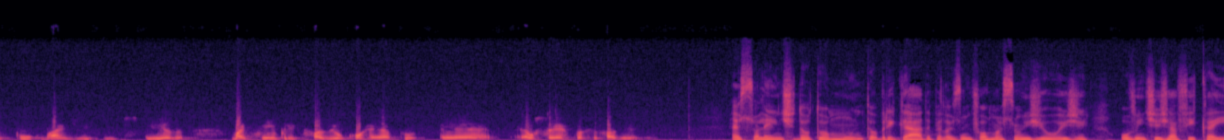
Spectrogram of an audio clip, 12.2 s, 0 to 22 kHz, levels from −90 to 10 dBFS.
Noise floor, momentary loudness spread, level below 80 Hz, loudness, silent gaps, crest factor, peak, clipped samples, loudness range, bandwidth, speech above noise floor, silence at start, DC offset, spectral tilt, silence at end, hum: -51 dBFS; 10 LU; -46 dBFS; -27 LUFS; none; 18 dB; -10 dBFS; under 0.1%; 2 LU; 16 kHz; 25 dB; 0 s; under 0.1%; -4.5 dB/octave; 0 s; none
